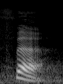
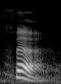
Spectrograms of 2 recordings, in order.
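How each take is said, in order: First: The word begins with a th sound. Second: The word begins with a th sound.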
